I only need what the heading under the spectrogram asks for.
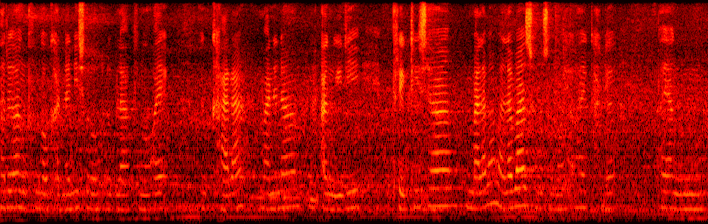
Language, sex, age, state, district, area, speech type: Bodo, female, 18-30, Assam, Chirang, rural, spontaneous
